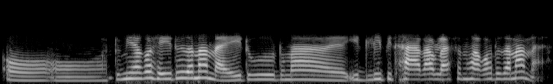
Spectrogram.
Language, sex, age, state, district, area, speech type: Assamese, female, 30-45, Assam, Dhemaji, rural, conversation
